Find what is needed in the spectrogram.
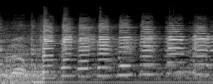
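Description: Live wedding band music: a sung phrase ends and a saxophone takes over with a fast run of short, separate notes, about six a second, over a steady low backing.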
